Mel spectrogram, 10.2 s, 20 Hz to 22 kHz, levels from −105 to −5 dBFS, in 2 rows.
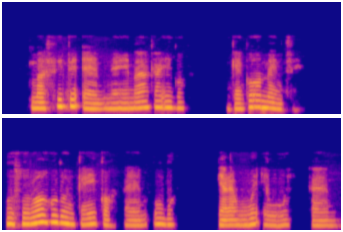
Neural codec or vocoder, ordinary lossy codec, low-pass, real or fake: vocoder, 44.1 kHz, 80 mel bands, Vocos; none; 7.2 kHz; fake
